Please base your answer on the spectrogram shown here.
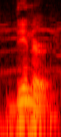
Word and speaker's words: dinner: Então aqui o tracinho significa a sílaba tônica. Vem logo depois dela. Então din. Aí o pontinho separa a sílaba.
